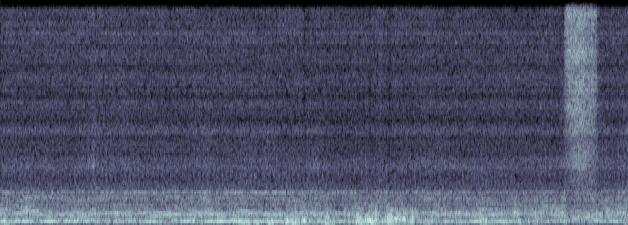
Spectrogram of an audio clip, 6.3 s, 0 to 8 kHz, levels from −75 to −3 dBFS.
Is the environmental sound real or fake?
fake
